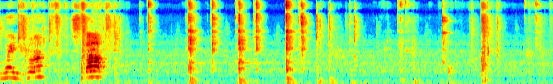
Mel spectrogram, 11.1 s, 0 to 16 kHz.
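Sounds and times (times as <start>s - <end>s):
hard parts clicking and knocking: 2.3s - 7.2s.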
